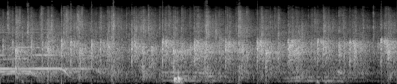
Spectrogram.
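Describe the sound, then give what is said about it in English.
Applause from a church audience welcoming a guest speaker to a morning service: dense, steady clapping throughout with crowd voices mixed in. “And can we welcome our friend Rodney from Pure Desire? Here he is.”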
